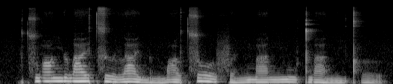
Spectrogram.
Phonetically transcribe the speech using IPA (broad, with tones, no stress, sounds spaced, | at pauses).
t͡s w ɑ˥ ŋ ɻ w a˥ ɪ̯ t͡s ɹ̩˥˧ l a˥˩ ɪ̯ m ə˩ n m ɑ˥˧ ʊ̯ t͡s o˥˩ ʊ̯ f ə˧˥ n m a˥ n n̪ u˥˧ t̪ w ä˥˩ n̪ i˧˥ t̪ʰ ɤ˥˩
